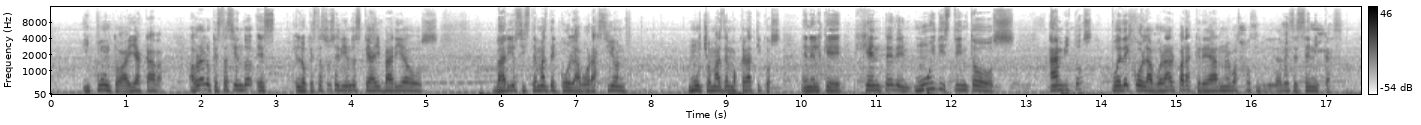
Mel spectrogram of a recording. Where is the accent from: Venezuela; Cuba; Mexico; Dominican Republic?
Mexico; now in Spain; como mexicano que hace arte en España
